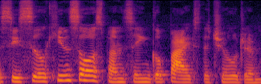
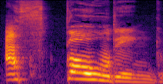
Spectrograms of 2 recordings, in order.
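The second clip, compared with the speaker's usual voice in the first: slow, much louder roar; 5 semitones higher, 14 dB louder, much slower than usual. A narrator's reading. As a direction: bellow it out like an angry pixie. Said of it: "roared the angry pixie".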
